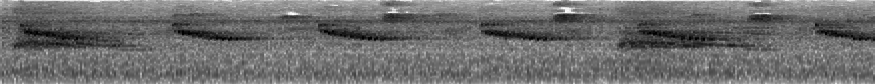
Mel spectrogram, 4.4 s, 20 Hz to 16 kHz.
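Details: Squirrel screeching, recorded on a Panasonic DC-FZ80 camera: harsh, high calls that slide steeply downward, repeated in a steady series about every three quarters of a second, over a faint background hiss.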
